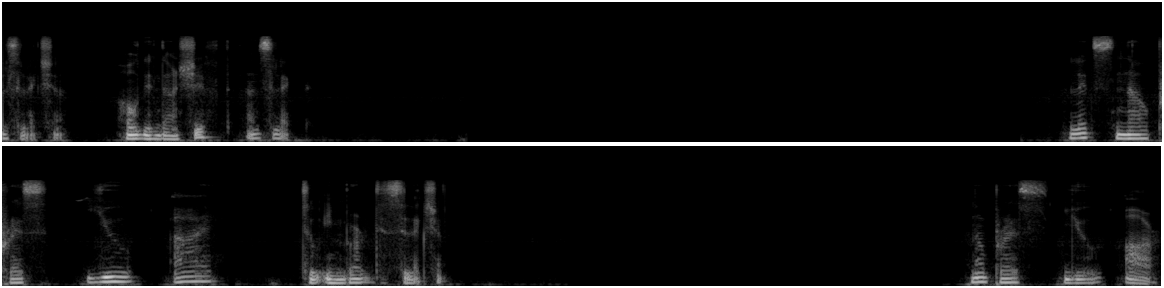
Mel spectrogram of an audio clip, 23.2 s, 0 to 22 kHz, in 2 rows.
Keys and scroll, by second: 11.8 u, 22.6 u.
